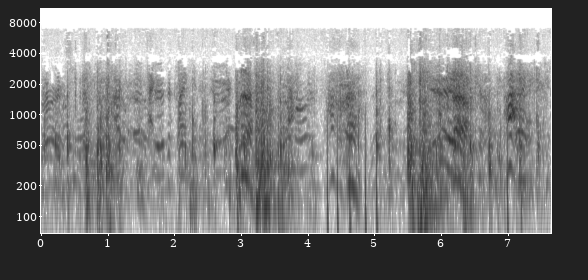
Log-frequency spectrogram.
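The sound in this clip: A locked door is forced open with a quick series of heavy thuds and cracking blows midway through. Excited voices talk over much of it.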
